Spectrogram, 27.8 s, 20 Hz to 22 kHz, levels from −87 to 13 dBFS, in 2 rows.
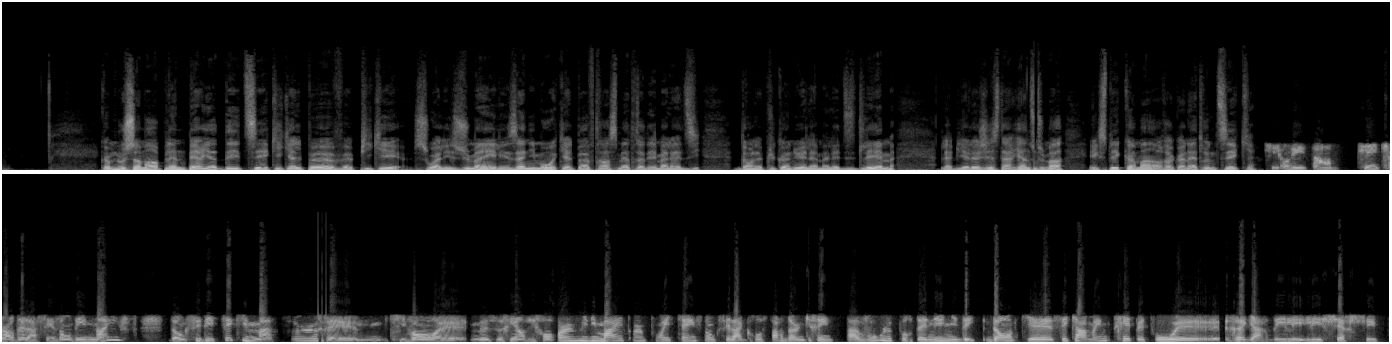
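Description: From the start to about 19.4 s the audio sounds hollow and phasey: that's channel delay (comb filtering), with one side roughly 10 ms late, carving notches from around 40 Hz up. There are also two brief jumbled moments, at 10.28 to 10.36 s and 17.04 to 17.12 s, where chunks play out of order, each a 40 ms chunk arriving one chunk late.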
